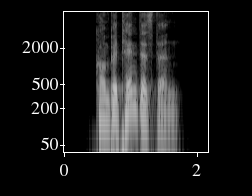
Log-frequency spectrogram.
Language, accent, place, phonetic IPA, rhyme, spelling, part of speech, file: German, Germany, Berlin, [kɔmpəˈtɛntəstn̩], -ɛntəstn̩, kompetentesten, adjective, De-kompetentesten.ogg
- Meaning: 1. superlative degree of kompetent 2. inflection of kompetent: strong genitive masculine/neuter singular superlative degree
